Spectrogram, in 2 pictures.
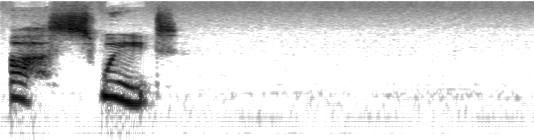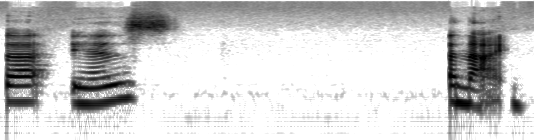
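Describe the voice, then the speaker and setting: Slow-paced woman at a game table. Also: high voice, fairly even intonation. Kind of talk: casual game-table chat.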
